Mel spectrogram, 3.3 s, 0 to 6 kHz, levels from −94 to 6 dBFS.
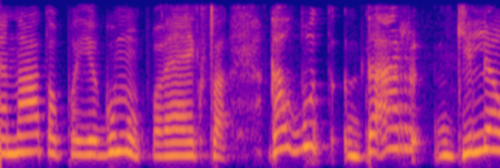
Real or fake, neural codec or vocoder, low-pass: real; none; 5.4 kHz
